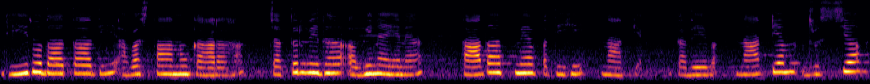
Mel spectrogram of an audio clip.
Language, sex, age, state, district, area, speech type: Sanskrit, female, 18-30, Odisha, Jajpur, rural, spontaneous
